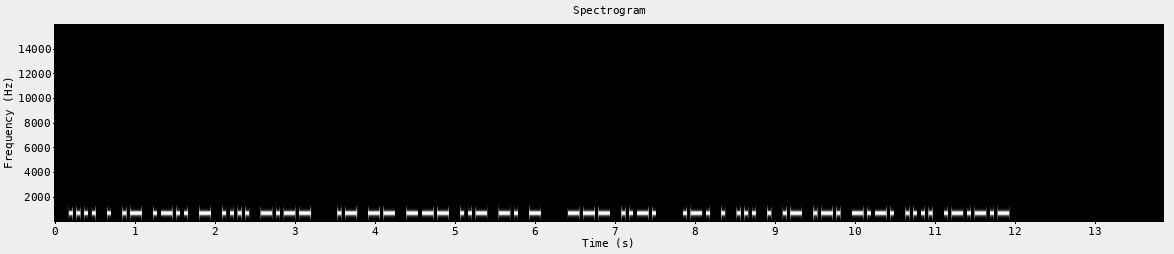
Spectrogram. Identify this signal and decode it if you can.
Morse code, heard as a keyed tone, about 25 wpm, 700 Hz. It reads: HEALTHY AMOUNT OF RESEARCH.
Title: Sentences from Top 1000 Words - Review Part 5 - 25wpm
